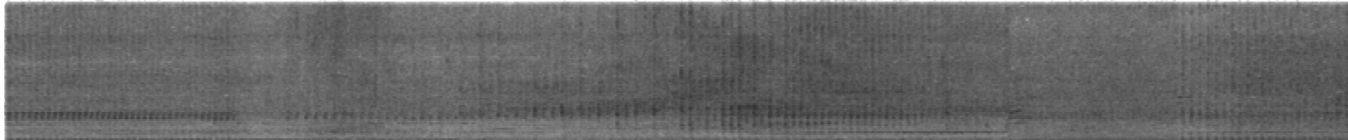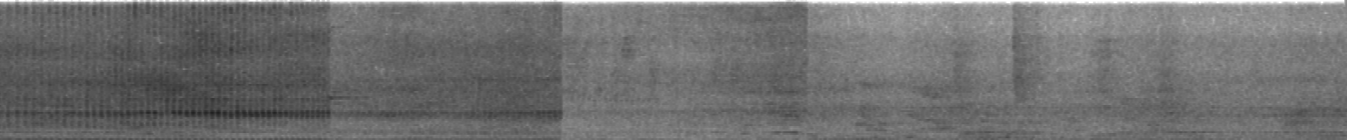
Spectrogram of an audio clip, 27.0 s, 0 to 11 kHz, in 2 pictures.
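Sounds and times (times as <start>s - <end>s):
vehicle engine running: 0.1s - 19.2s.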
